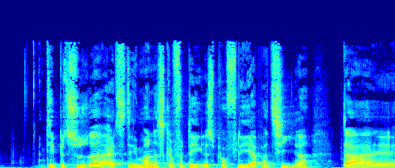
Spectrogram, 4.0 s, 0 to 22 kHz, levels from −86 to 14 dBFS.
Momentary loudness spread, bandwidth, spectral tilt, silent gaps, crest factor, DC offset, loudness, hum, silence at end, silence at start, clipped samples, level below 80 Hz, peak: 7 LU; 17 kHz; -3.5 dB/octave; none; 16 dB; under 0.1%; -23 LUFS; none; 0 s; 0 s; under 0.1%; -50 dBFS; -6 dBFS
